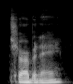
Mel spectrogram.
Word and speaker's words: Charbonnet: Zach Charbonnet out of UCLA is a guy as well. I'll let you pronounce that name.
